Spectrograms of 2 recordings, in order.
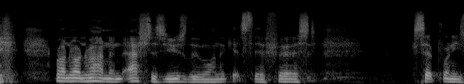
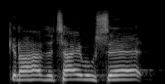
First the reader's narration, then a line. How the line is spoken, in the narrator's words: Mum yells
